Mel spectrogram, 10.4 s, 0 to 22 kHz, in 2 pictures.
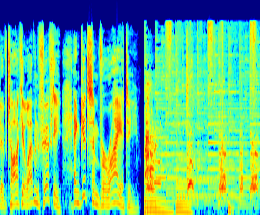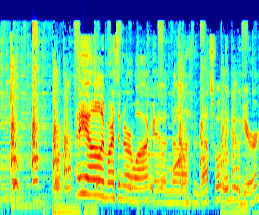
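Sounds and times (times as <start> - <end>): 
speech: 0.0 - 3.9, 6.8 - 10.3
dog barking: 2.9 - 6.8, 8.1 - 10.2.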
